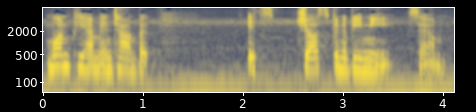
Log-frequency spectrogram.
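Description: A woman's voice: mid-range voice, steady tone, a little slow, creaky, slight background noise, poor audio. An actress playing a headstrong, pleading young American woman, stubborn and wounded, in a naturalistic audio drama. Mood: firm, guarded. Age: young adult.

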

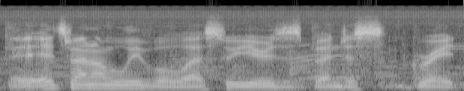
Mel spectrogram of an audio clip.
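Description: A man's voice: mid-range voice, fairly quick, music in the background, low-quality recording. A young American man giving casual, hesitant interview answers as an athlete. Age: young adult. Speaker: soccer player being interviewed.

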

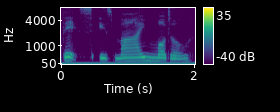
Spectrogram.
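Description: A woman's voice: lowish voice, steady tone, slow pace, darkish tone, smooth, dry recording, studio quality. A woman voicing an eager, proud old inventor man in a children's storybook, exclaiming as she goes.

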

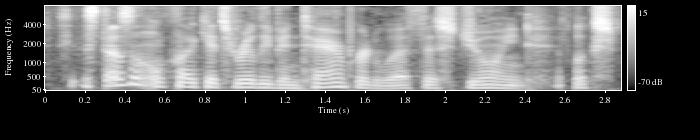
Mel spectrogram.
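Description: A man's voice: mid-range voice, sing-song, fast, mellow. A man talking through a hands-on repair step by step, unscripted, methodically thinking aloud at an indoor workbench. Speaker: host of an electronics repair channel. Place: indoor workshop bench.

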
